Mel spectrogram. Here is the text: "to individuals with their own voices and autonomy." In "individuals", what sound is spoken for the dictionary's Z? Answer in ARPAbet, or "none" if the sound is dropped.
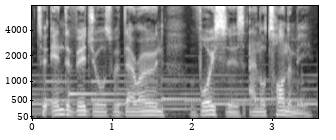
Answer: Z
